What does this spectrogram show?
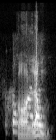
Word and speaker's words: column: और जो standing lines के बीच में जगह होती है, these are called कॉलम। COLUMN। इसमें एन साइलेंट है, बट स्पेलिंग्स आपको याद रखने हैं।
